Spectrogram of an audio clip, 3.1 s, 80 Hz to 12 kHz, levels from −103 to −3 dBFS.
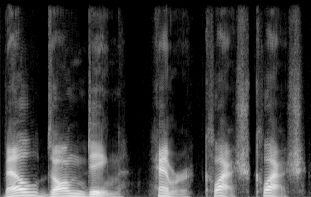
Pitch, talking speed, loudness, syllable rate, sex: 130 Hz, 115 wpm, -18 LUFS, 2.7 syllables/s, male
